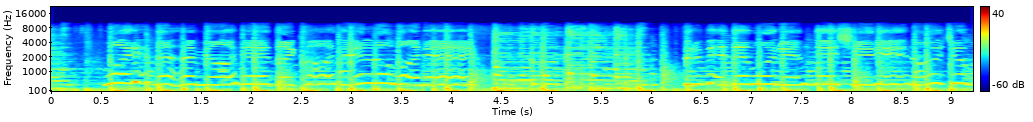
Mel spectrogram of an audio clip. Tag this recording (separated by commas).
Music of Bollywood, Music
